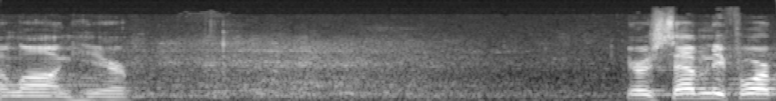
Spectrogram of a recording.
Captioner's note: audience laughing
